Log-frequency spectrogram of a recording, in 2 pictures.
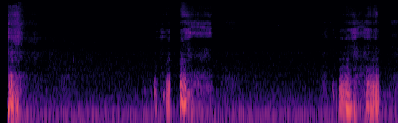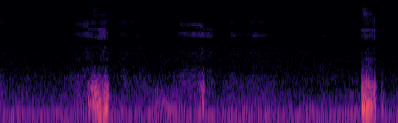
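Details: Pet dog snoring loudly: harsh, rasping snore bursts at irregular intervals of about three seconds, some doubled, separated by quiet steady breathing and low room hum.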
